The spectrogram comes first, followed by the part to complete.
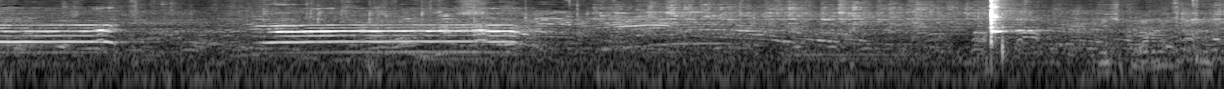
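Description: A bat hitting a pitched ball: one sharp crack about five seconds in, the loudest sound, followed by scattered voices. Before it, two long, high calls are held at a steady pitch.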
